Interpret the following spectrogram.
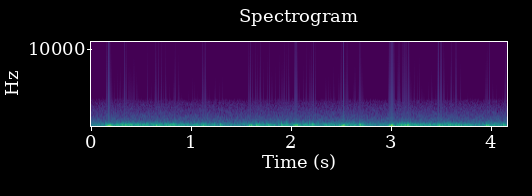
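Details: Own heartbeat in a short recording: rapid, regular low heart thumps at roughly 120 beats a minute; fast heartbeat (tachycardia).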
